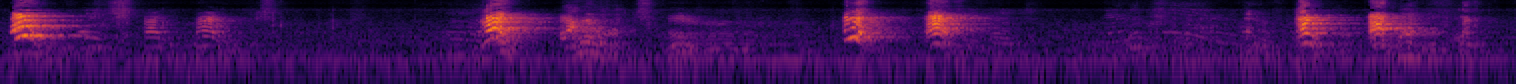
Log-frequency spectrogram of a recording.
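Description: Pembroke Welsh Corgi puppies give sharp, high-pitched yips in short bursts, a few seconds apart.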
